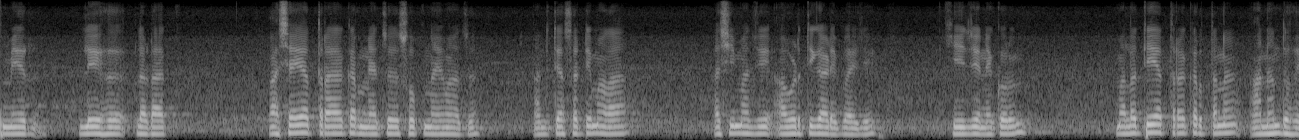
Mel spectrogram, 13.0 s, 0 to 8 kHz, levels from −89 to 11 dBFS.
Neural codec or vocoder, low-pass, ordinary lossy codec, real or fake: none; none; none; real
